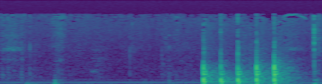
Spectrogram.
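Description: After a quiet stretch, five quick, firm knocks on a wooden door in an even rhythm, fairly loud, with no one speaking.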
